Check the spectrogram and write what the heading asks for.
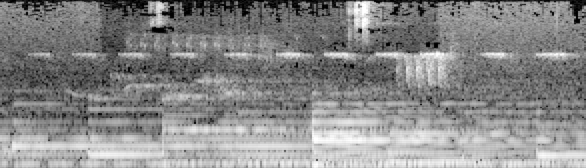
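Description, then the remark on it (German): Grasshoppers chirp in steady, rapid repeated pulses, fairly faint beneath louder sustained background music with slowly changing notes. No one speaks. “Ein wunderschönes, deutliches Zirpen dringt in deine Ohren. Die Grashüpfer singen.”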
